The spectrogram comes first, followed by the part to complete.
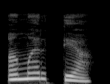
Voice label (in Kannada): "ಅಮರ್ತ್ಯ", Kannada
